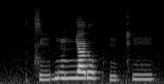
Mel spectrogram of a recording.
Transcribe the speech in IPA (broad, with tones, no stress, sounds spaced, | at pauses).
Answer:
t͡s i˨˦ b ũ˦ ɲ a˦ ɾ o˨ pʰ i˨ kʰ i˦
